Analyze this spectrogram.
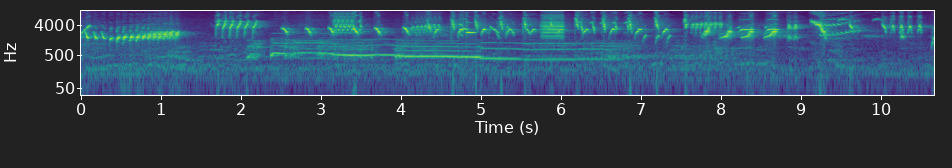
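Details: Two Asian pied starlings singing in duet: varied harsh chattering, buzzy bursts and whistled notes with a long low steady tone running underneath for several seconds.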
